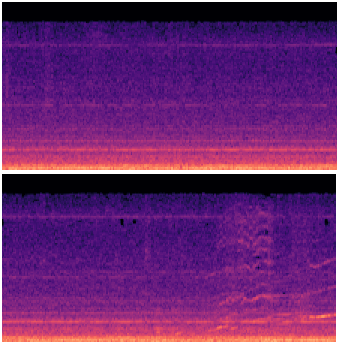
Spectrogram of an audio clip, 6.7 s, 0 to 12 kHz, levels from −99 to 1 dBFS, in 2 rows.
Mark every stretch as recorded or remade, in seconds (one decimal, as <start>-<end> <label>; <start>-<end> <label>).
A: 0.0-6.7 recorded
